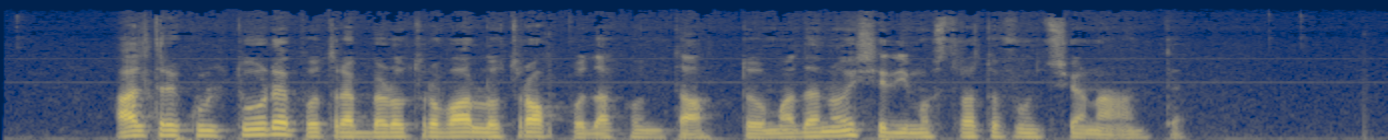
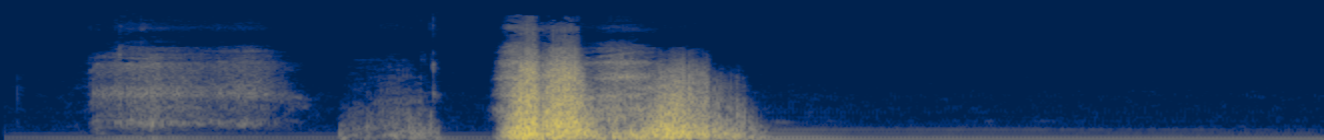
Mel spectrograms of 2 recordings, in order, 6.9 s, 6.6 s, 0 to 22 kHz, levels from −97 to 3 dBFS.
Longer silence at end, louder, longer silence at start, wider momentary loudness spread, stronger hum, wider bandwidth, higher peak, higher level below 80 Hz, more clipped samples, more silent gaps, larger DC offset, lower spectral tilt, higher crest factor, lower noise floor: second, 1 s vs 2.85 s; second, -21 LUFS vs -18 LUFS; second, 0.6 s vs 2.5 s; second, 9 LU vs 29 LU; second, none vs 50 Hz at -45 dBFS; first, 16 kHz vs 11 kHz; about the same, -2 dBFS vs -2 dBFS; second, -46 dBFS vs -40 dBFS; neither; neither; neither; second, -6.5 dB/octave vs -8 dB/octave; about the same, 20 dB vs 22 dB; about the same, -56 dBFS vs -59 dBFS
